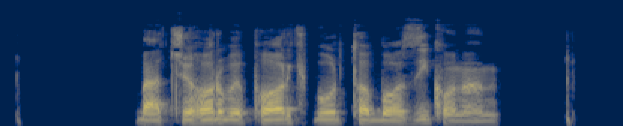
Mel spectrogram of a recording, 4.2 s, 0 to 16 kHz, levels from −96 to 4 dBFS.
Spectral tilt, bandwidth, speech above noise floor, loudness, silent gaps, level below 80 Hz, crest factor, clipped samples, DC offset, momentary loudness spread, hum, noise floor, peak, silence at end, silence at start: -5.5 dB/octave; 7.6 kHz; over 65 dB; -26 LUFS; 3.34-3.76 s; -66 dBFS; 18 dB; under 0.1%; under 0.1%; 8 LU; none; under -90 dBFS; -8 dBFS; 0.35 s; 0.9 s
